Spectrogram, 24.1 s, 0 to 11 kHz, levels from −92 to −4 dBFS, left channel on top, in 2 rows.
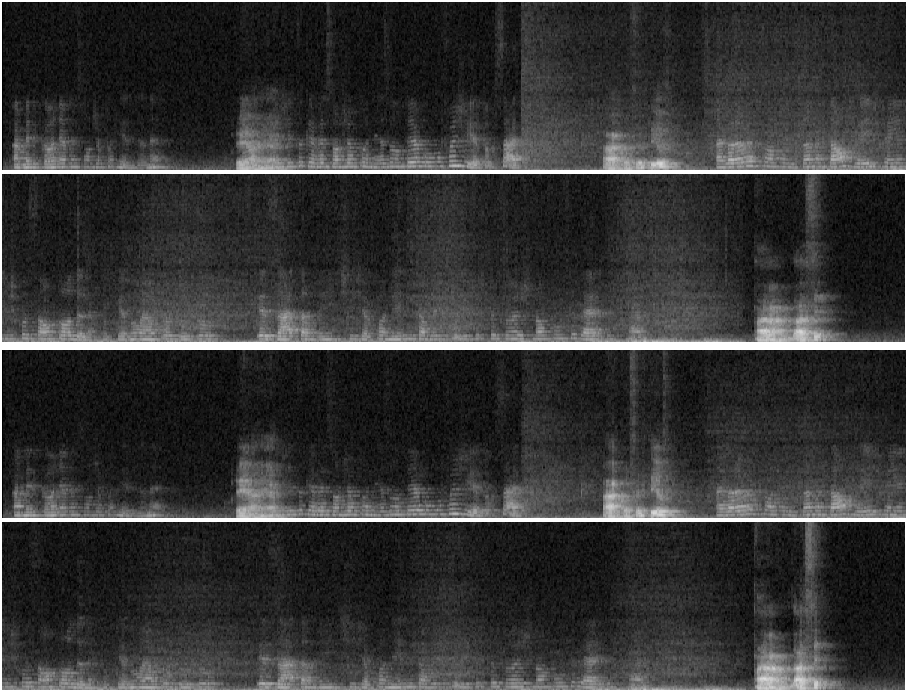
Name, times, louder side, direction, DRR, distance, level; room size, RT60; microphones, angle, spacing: voice 1, 0.1-2.2 3.2-6.9 9.5-14.9 15.5-20.6, left 1 dB, 20° left, 2 dB, 0.5 m, -40 dB
voice 2, 3.1-3.7 8.0-8.9 22.1-22.9, right 2 dB, 35° right, 2 dB, 0.6 m, -25 dB
sound 1, 6.9-21.9, left 1 dB, 70° left, 0.6 m, -45 dB
5.2 x 3.2 x 2.7 m, 0.69 s
head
